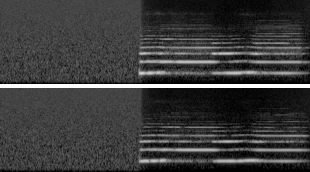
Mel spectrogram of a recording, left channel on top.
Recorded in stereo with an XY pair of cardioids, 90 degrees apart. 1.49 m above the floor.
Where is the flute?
65° left, 6 m.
